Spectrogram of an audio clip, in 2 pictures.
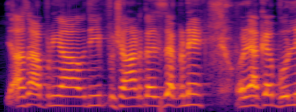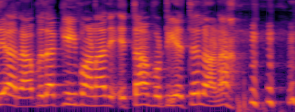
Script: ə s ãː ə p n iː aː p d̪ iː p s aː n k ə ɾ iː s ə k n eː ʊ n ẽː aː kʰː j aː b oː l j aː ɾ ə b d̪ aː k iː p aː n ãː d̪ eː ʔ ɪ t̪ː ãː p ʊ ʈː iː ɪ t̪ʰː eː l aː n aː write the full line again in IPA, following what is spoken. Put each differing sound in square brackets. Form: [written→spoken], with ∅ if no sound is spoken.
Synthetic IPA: ə s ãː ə p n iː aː p d̪ iː p [s→ʃ] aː n k ə ɾ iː s ə k n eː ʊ n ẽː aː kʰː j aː b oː l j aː ɾ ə b d̪ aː k iː p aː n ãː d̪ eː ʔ ɪ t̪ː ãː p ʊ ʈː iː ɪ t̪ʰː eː l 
